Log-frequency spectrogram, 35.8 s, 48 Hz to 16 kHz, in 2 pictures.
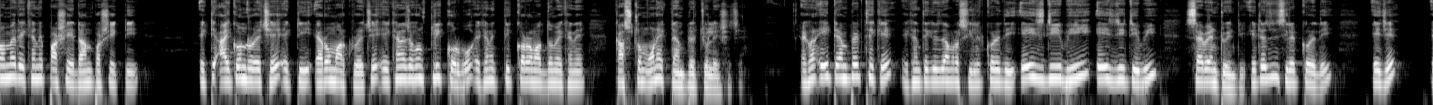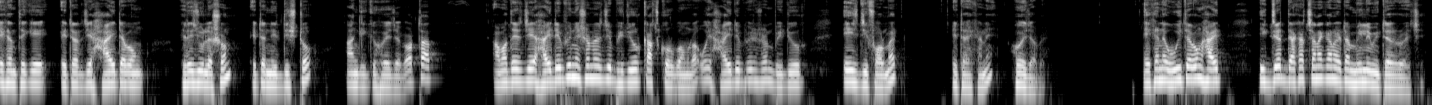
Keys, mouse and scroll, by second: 4.4 click, 9.9-15.0 drag, 15.5 click, 23.9 ctrl+Num_Lock, 23.9 click, 24.1 ctrl+=, 26.1 space, 26.3 click, 26.7 space.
